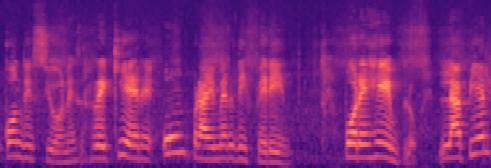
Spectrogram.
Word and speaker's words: primer: Este producto es un primer, se escribe primer y se pronuncia primer.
